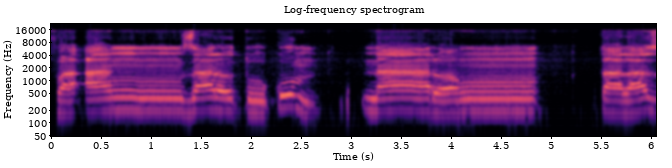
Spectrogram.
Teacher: নুন সাকিনের পরে জাল আসলে নুন সাকিনটা গুনাহ করে পড়তে হবে। জাল র জবর জার, তাহলে ফা আং জার, তা পেশ তু, কাপ মিম পেশ কুম, তু কুম, তাহলে ফা আং জার তু কুম। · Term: গুনাহ করে পড়ব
